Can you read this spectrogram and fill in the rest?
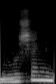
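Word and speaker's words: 独生女: 上，তু, 嗯 হ্যাঁ তুশেংনু, তুশেংনি, 嗯，তুশেংনি, 独 হ্যাঁ আমি আবার নু উচ্চারণ করছি, নিউ না, এটা হচ্ছে নি, তুশেংনি। এটা কিন্তু ফুল উচ্চারণ হবে 3 নম্বর টোন, এটাও ফুল 3 নম্বর 嗯 টোন উচ্চারণ হবে।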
